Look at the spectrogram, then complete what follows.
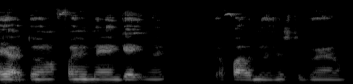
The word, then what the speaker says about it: Funnyman Gaitlin: I'm Funny Man Gaitlin. Go follow me on Instagram, Facebook, and Twitter. Okay, so I mispronounced it. It's Funny Man Gaitlin.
